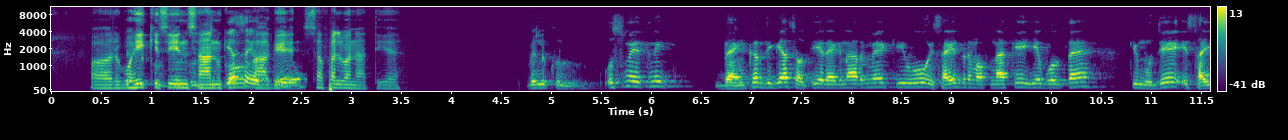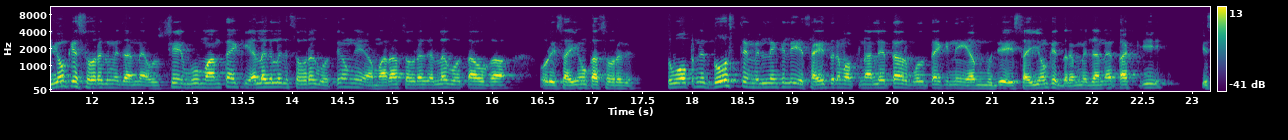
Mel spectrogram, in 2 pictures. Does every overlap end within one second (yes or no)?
no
